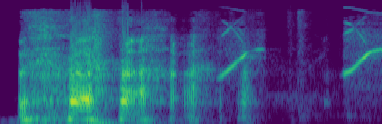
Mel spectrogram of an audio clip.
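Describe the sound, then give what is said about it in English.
A toy monkey's electronic wolf whistle: two bright, rising whistle sweeps, fairly loud, after a brief burst of scratchy, chattering toy noise. “Yeah, and the other one whistles like you're hot.”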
